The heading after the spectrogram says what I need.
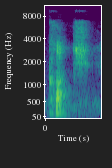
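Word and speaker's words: Kocs: was a village named koch okay it's spelled k o c k k-o-c-s is pronounced koch this village produced the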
